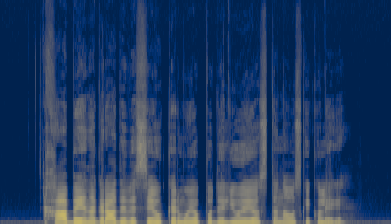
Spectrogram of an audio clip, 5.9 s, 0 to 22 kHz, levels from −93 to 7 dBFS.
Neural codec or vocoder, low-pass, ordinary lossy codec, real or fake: none; none; none; real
